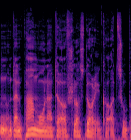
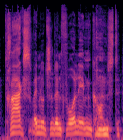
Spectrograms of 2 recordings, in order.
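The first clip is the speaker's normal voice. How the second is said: higher, louder parting call; 6 semitones higher, 5 dB louder than usual. A narrator's reading. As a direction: shout it after him as you go. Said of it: "rief er noch". (laut hinterhergerufen)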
